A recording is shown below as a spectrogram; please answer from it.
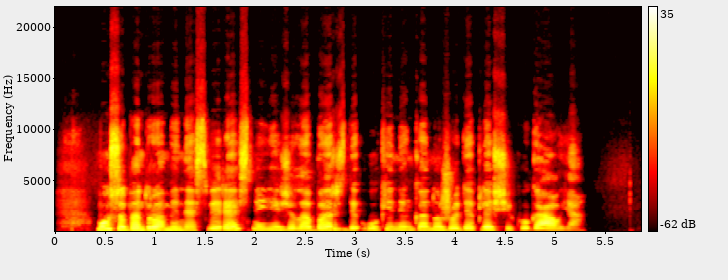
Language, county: Lithuanian, Vilnius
